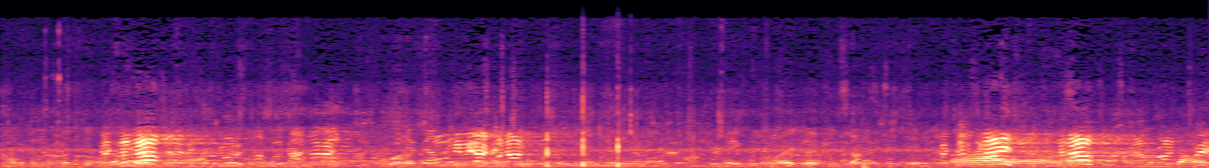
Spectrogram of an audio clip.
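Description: Young men cheer and shout in celebration.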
